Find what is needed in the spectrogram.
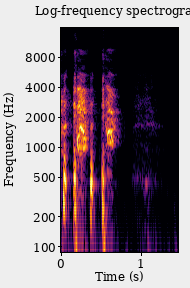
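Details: Three harsh coughs in quick succession, then a softer breathy exhalation, from an adult on day 6 of COVID-19 who is using inhaled breathing treatments.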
